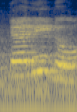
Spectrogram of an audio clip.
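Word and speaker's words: Pterido: जिन्होंने क्या बताया था, प्लांटिको एल्गा, प्लांट को डिवाइड किया था, ब्रायो, टेरिडो, इसमें पी साइलेंट होता है, जिम्नो एंड एंजियो।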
